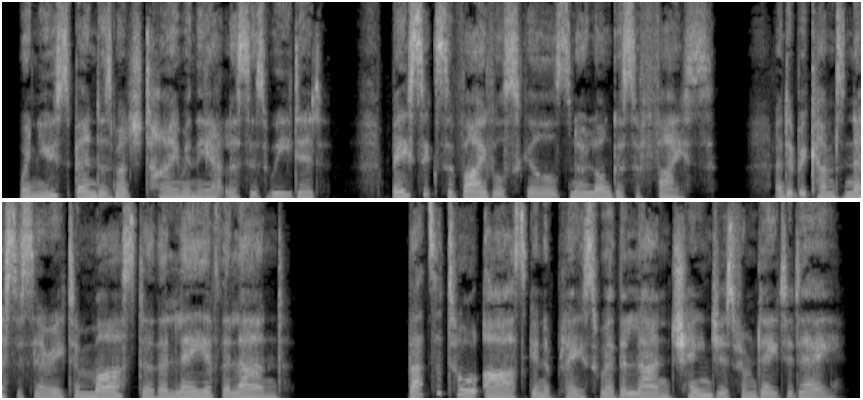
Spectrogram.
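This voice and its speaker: Video game role: actress as earnest woman expedition leader, weary and grave, articulate delivery, mid-range pitch, close dry recording. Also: darkish tone, dry recording, natural voice. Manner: measured, grave, articulate storytelling. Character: weary, earnest woman explorer leading exiled warriors. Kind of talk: scripted video game voice acting.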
